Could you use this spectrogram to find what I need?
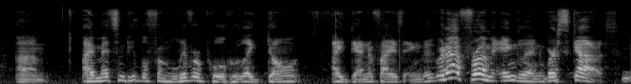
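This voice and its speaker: Over noticeable background noise, a man with an American accent speaks at a moderate pace, with a fairly high pitch and lively intonation. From US, Boston. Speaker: podcast guest. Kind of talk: casual chat. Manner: halting, many fillers and restarts.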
